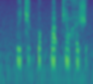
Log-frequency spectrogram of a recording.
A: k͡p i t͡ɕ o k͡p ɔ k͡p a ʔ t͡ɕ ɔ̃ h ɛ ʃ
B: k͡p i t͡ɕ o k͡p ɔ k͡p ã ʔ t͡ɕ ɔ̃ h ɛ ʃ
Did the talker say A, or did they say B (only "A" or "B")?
A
